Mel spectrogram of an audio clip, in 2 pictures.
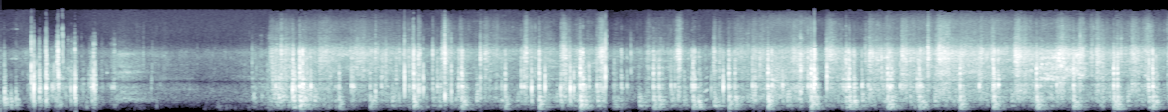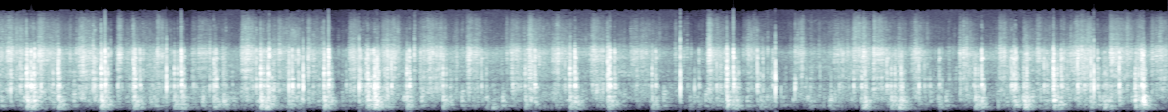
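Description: Footsteps walking a forest portage trail at a steady pace, crunching twigs and dry leaves underfoot. They start about three seconds in, after a short quiet spell.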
